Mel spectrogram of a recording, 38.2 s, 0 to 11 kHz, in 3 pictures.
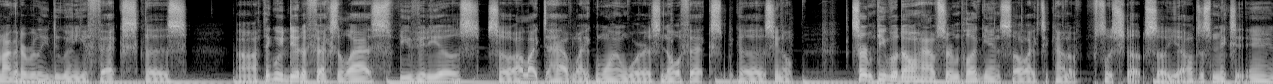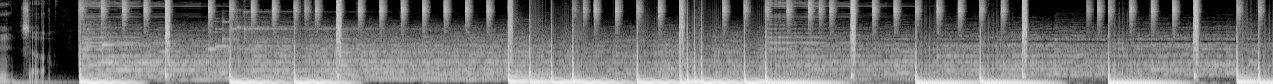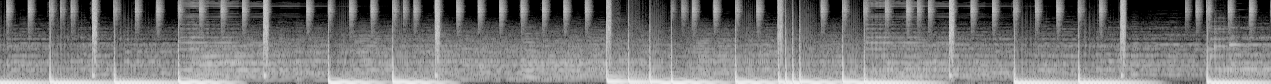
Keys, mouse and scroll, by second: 13.2 double click, 21.3 double click, 33.7 double click.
